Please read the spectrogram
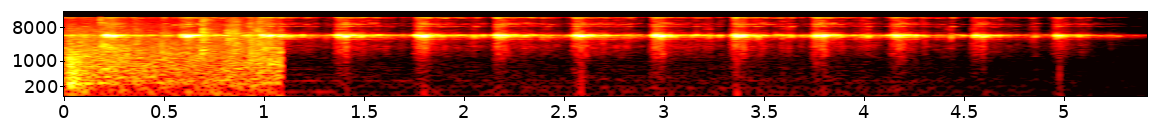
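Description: Jingle bells shaken in a steady rhythm, about two and a half shakes a second, growing fainter and stopping just before the end, as the Christmas song's outro fades out. A short wash of sound cuts off about a second in, before the bells play alone.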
